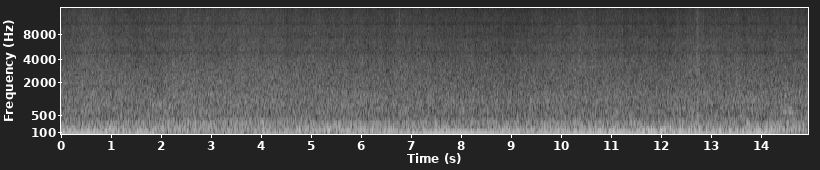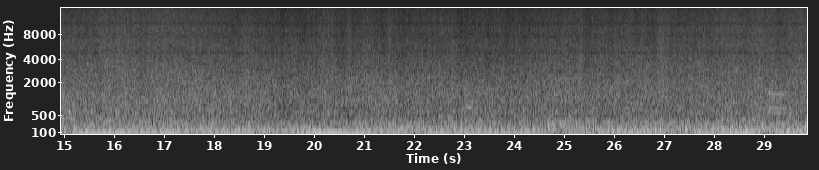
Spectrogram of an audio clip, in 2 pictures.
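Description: A sightseeing boat's engine rumbling steadily as it cruises, with its wake churning and hissing behind the stern. Wind buffets the microphone, making the low rumble swell and dip.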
